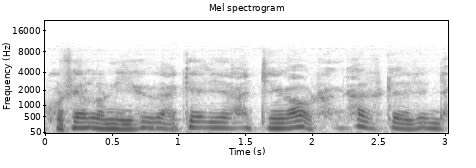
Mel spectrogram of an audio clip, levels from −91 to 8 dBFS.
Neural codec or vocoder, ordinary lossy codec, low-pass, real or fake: vocoder, 44.1 kHz, 128 mel bands, Pupu-Vocoder; none; 10.8 kHz; fake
